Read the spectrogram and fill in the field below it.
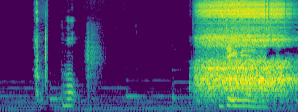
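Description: Heavy breathing muffled into hands: a few short, sharp huffs, a brief pause, then a long, loud, rushing breath of noise that fades out at the end.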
